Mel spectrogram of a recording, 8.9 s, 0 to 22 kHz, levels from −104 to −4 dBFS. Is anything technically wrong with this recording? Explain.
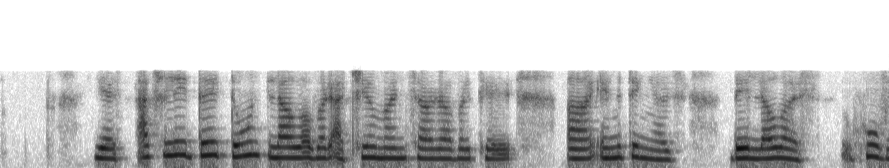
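Yes. The whole speech clip has been through a GSM full-rate codec, and the damage is plainly audible from start to finish. This coder represents the voice as a vocal-tract filter excited by a sparse, regularly spaced pulse train, discarding most of the excitation detail, and it carries nothing above 4 kHz. The result is a muffled, band-limited voice with a buzzy, gravelly roughness, consistent with the 13 kbps full-rate coder used in early mobile telephony.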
